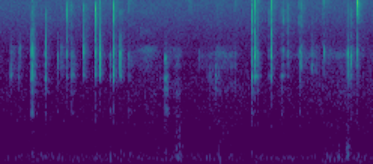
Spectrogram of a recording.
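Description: Long nails scratch and tap the clear lenses and black plastic frame of a pair of eyeglasses resting on a blanket, then lift and turn the glasses near the end. Quiet, sharp, bright clicks and scratchy ticks come in irregular clusters over a soft low rumble, each dying away almost instantly.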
